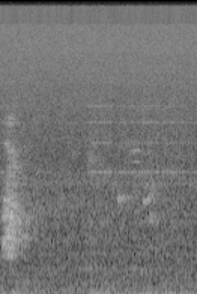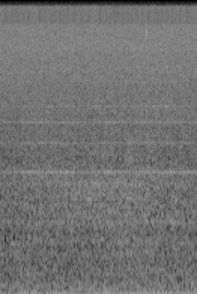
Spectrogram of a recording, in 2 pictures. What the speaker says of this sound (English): That dog really needs to shut up.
